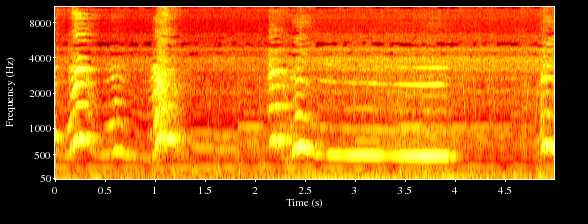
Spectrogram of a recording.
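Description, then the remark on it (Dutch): A pet dog whines and howls at home when its owner comes in and calls hello, in a series of rising, wavering high-pitched cries, with short yelps between them and a longer drawn-out howl in the middle, loud and alone without speech. “Op een gegeven moment piept hij heel erg.”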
